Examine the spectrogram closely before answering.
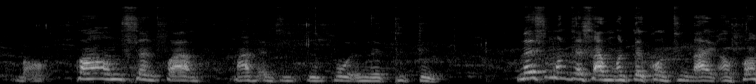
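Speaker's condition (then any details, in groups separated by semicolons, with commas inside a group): Meige syndrome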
